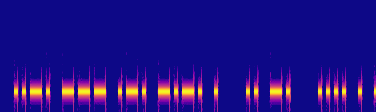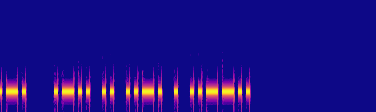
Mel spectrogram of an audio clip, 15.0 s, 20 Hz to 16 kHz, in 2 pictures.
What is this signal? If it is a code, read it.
Morse code, heard as a keyed tone, about 15 wpm, 700 Hz. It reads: FORCE IN HER LIFE?
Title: Sentences from Top 1500 Words 15wpm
